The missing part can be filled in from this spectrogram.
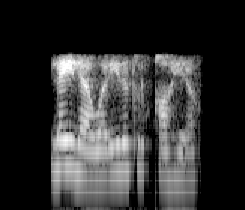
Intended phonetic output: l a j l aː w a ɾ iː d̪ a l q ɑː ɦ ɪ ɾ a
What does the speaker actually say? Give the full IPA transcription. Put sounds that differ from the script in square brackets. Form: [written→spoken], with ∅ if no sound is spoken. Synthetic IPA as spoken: l a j l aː w a ɾ iː d̪ a l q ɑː ɦ ɪ ɾ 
